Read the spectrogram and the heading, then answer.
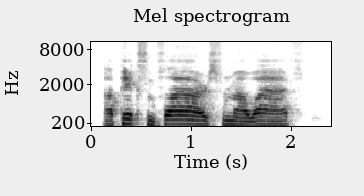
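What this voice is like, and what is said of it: Imitated Southern US accent, slurred. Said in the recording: “slurring the syllables together ... common in the Southern dialect ... let me try to imitate it ... I don't really have a Southern accent ... it just slurs together”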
